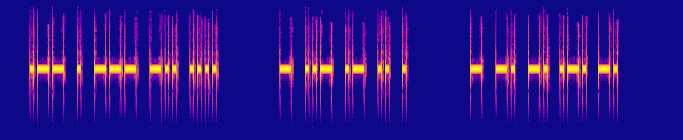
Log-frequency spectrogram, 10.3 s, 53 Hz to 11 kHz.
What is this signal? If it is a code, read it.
Morse code, heard as a keyed tone, about 21 wpm, 800 Hz. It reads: WEODH TUAIE TNNRN
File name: CW / DET / 1 3 1500C S B 20wpm 1754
